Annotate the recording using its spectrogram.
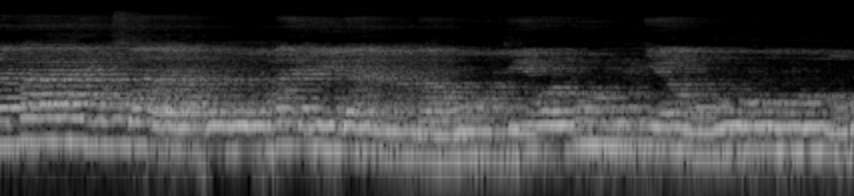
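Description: A single male voice chanting an Islamic recitation in long, held notes that waver and turn melodically, heard through the mosque hall.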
